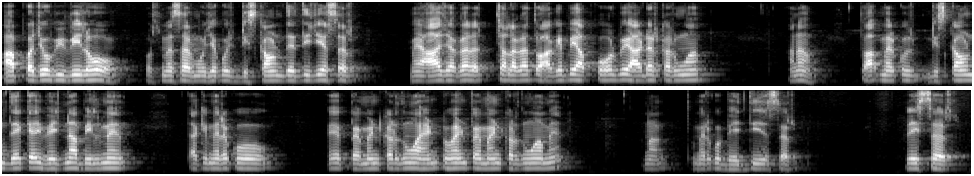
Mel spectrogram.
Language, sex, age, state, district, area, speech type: Hindi, male, 45-60, Madhya Pradesh, Ujjain, urban, spontaneous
